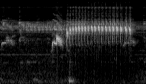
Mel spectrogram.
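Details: White-browed laughingthrush singing: a sharp downslurred note, then a rapid, even run of about twenty bright metallic pulses lasting roughly one and a half seconds, over a steady high insect-like hiss.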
